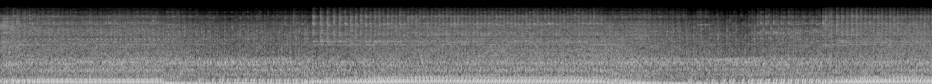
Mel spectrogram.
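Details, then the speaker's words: Exmark 52" Pioneer S zero-turn, Kohler KT720 engine, low power and popping: lumpy uneven thumping sagging and recovering as one cylinder drops out; later traced to a failing ignition coil. "as we take a look at this and listen to how it sounds we can definitely hear that one of the cylinders is dropping out at least is what it sounds like"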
